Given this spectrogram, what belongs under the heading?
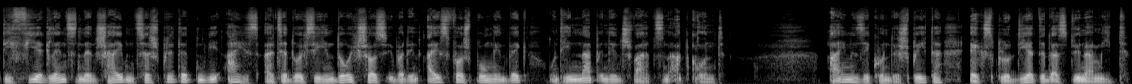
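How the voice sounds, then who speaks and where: A man narrating a children's story in an expressive, lively reading voice. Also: extremely low pitch, moderate pace, breathy edge, no room sound, studio quality.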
